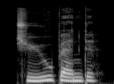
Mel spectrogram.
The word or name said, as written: tyvebande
